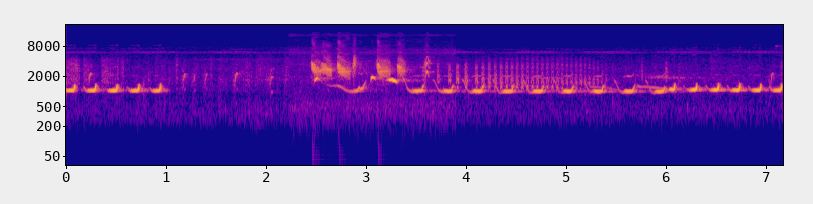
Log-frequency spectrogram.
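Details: Babbler lure call used for bird trapping, said to work in rainy and dry seasons. Short repeated notes, a pause, then a harsh chattering burst of chirps, followed by a long, even series of quick notes.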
